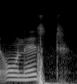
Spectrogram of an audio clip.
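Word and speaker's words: honest: एन ऑनेस्ट बॉय, H silent रहता है, mute रहता है, चुप रहता है, बोलता नहीं है, ठीक है।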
